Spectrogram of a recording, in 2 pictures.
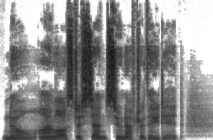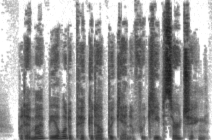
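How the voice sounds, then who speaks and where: A woman's voice: low-pitched, brisk, gravelly, a little mellow, husky, no room sound, studio quality, heavily acted. A woman voicing a blunt, determined young man in an audiobook, speaking curtly.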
